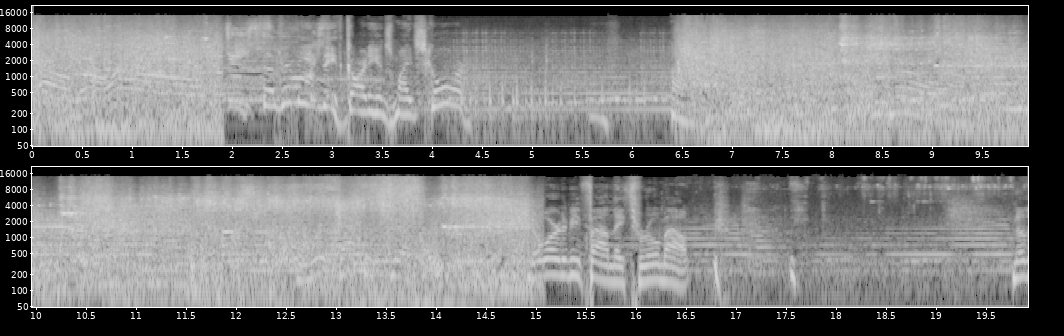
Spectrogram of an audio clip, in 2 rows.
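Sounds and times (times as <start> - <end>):
loud explosion: 0.0 - 2.0, 6.4 - 15.1
crashing debris: 0.0 - 2.1, 6.4 - 12.6
speech: 2.8 - 4.9, 5.7 - 6.8, 15.1 - 16.9, 17.5 - 17.8, 19.8 - 19.9.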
